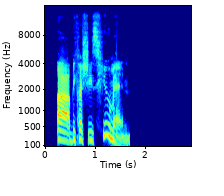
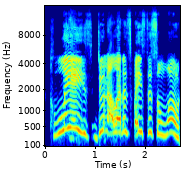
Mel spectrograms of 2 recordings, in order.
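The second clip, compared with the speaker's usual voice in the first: higher, pleading plea with a catch of despair; pleading breakdown; 9 semitones higher, 3 dB louder than usual. Retold or imitated. Nesta begging the queens for help, in a high pleading voice. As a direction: beg like someone at the end of her rope. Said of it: "Nesta breaks down".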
